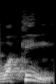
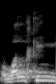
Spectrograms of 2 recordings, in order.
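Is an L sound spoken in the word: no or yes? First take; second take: no; yes. First: The word is said without any L sound. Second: The word is said with an L sound. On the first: The speaker calls it right. "সেই এলটা silent হয়ে যায়, উচ্চারণ হয় না" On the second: The speaker calls it wrong. "না আবার"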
